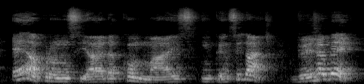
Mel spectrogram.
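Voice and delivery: ordinary talk, nothing marked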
